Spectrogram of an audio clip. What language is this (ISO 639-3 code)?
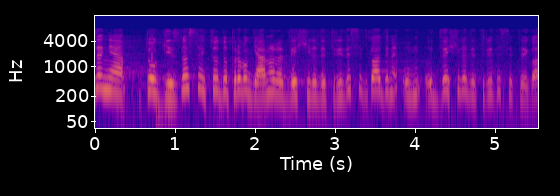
srp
